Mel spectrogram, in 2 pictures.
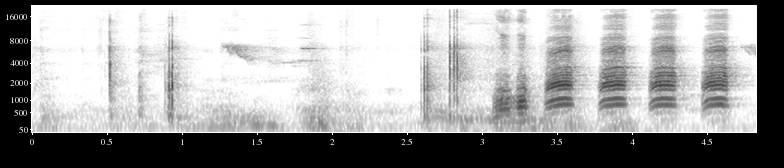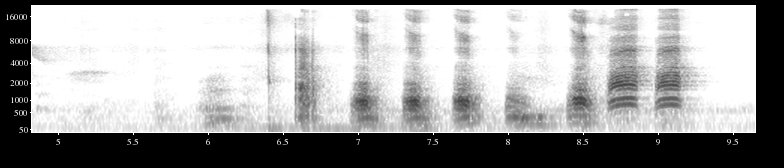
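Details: Javan myna kept at home, coaxed to sing in the morning: two bouts of loud, harsh, rasping notes repeated about three times a second, separated by a brief pause.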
